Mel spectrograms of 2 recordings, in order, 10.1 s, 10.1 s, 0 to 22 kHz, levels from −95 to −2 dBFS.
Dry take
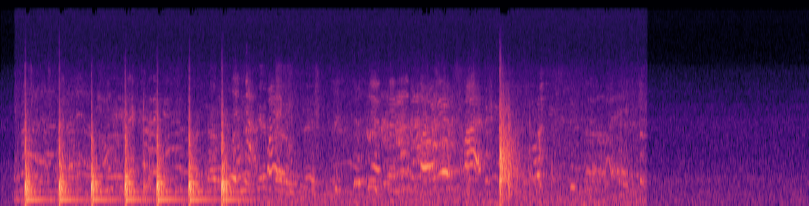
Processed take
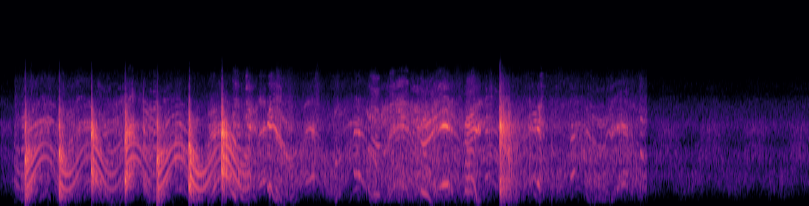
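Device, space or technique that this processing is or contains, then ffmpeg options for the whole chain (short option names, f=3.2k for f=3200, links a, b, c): voice changer toy: -filter_complex "[0:a]asettb=1/sr,asplit=3[a][b][c];[a]atrim=end=2.174[d];[b]atrim=start=2.17:end=3.12,asetpts=PTS-STARTPTS,afade=t=in:d=0.004:c=qsin,afade=t=out:st=0.946:d=0.004:c=qsin,lowshelf=f=220:g=8[e];[c]atrim=start=3.116[f];[d][e]acrossfade=d=0.004:c1=hsin:c2=qsin[g];[g][f]acrossfade=d=0.004:c1=qsin:c2=hsin,aeval=exprs='val(0)*sin(2*PI*800*n/s+800*0.4/1.8*sin(2*PI*1.8*n/s))':c=same,highpass=590,equalizer=f=780:t=q:w=4:g=-7,equalizer=f=1.3k:t=q:w=4:g=-7,equalizer=f=1.8k:t=q:w=4:g=7,equalizer=f=3.4k:t=q:w=4:g=-7,lowpass=f=3.8k:w=0.5412,lowpass=f=3.8k:w=1.3066,volume=-3.5dB"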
